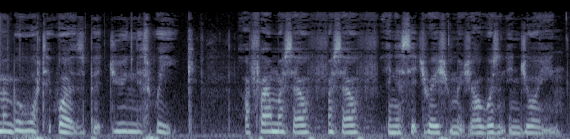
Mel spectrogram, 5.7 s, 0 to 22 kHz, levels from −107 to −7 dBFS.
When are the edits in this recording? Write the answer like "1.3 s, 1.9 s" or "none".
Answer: 3.3 s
